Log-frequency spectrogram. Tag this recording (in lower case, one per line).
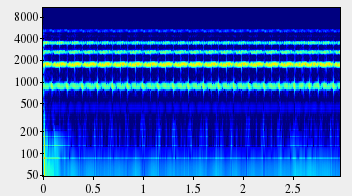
keyboard (musical)
musical instrument
music
organ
